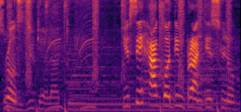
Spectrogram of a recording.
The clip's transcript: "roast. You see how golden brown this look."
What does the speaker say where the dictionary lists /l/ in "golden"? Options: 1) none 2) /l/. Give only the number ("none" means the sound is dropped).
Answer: 1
